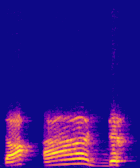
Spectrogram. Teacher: And it's a voice tip-stop.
